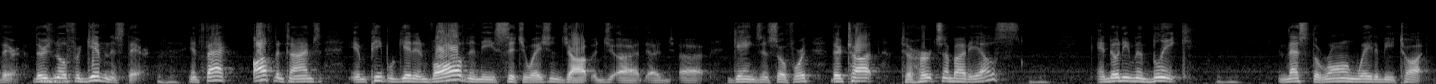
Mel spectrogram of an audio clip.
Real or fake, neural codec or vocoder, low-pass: real; none; 7.2 kHz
